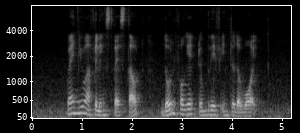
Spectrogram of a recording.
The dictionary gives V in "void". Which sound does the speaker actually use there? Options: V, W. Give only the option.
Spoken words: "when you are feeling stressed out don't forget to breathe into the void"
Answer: W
